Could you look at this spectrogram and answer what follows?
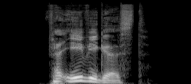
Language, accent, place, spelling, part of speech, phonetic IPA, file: German, Germany, Berlin, verewigest, verb, [fɛɐ̯ˈʔeːvɪɡəst], De-verewigest.ogg
- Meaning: second-person singular subjunctive I of verewigen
